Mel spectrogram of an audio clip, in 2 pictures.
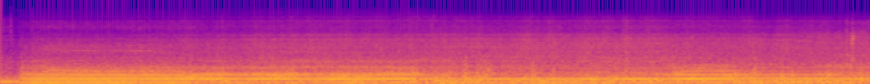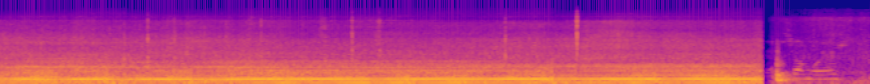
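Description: An outboard motor drones steadily as a boat speeds along.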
